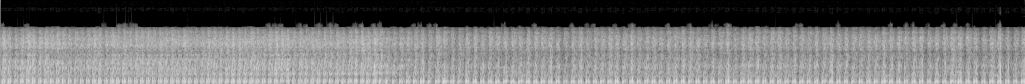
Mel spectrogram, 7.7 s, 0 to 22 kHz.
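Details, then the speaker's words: Buick 3.8 (3800) V6 with one connecting rod removed, a hole in the block and little oil, restarted after cooling: revs high at once, then deep dense clatter turns harsher and ragged, sounding like another rod thrown. "that rev to the Moon right away sound like it threw another Rod you hear I heard another cylinder d"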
